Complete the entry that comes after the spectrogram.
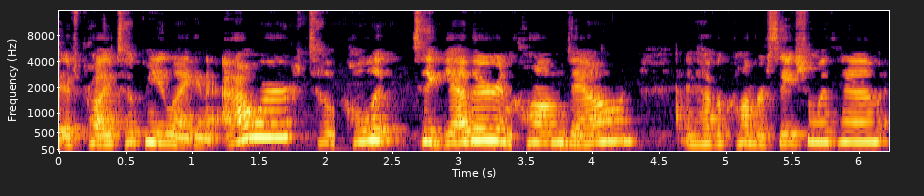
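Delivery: ordinary delivery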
